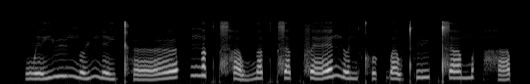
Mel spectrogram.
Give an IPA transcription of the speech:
we˨˥jyː˥ ŋɵ˨˥ɥŋe˨jkʰœː˨˥ | ŋɐ˥k̚t͡sʰɐ˨˩wŋɐ˧k̚ t͡sɐ˨˥k̚fɛː˨˥n̪ɵ˨n kʰʊ˨˥k̚wɐ˨wt̪ʰyː˥p̚t͡sɐ˥m | hɐ˨˥p̚

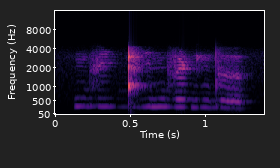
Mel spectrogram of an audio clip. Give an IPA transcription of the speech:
nziɡ͡ǃi nzɘɖ ndə

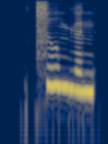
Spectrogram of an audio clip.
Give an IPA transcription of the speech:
t͡sɹ̩˥mɥɛ˨n

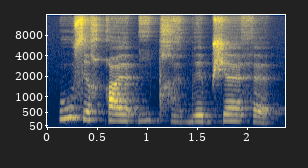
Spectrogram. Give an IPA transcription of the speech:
usiχqɛː ʔi̤bχɛ̤ bebʃɛːhɛ

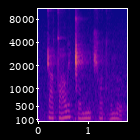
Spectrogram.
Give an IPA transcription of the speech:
ʈi tˤowe ǁomit͡ʃʰɔ dʱʊmɾʊ

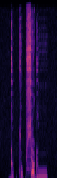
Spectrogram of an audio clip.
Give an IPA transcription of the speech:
ɖɵptopɕaɖ u

